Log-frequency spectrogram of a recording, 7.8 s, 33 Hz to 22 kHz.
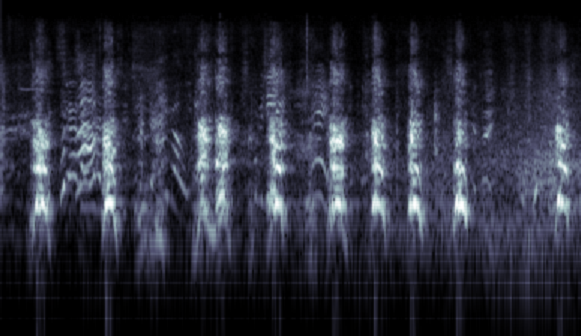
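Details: Harlequin and black Great Dane pups, seven months old, reunited as littermates on 2 September 2012; deep barks repeat about every half second to second in a steady run, with people talking in the background.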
